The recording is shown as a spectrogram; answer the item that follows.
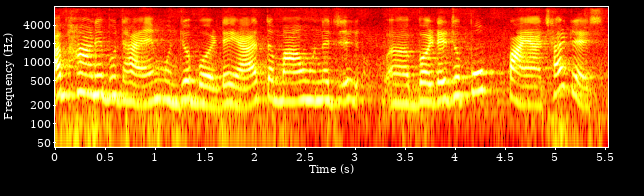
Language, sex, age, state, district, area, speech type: Sindhi, female, 18-30, Uttar Pradesh, Lucknow, urban, spontaneous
